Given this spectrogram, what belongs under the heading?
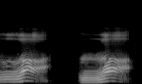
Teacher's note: Menebalkan huruf isti'la itu dengan cara mengangkat pangkal lidahnya ya. Jadi kalau ini lidah nih ya, ini lidah, ini bagian tengahnya, ini bagian pangkalnya.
